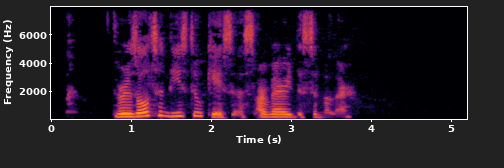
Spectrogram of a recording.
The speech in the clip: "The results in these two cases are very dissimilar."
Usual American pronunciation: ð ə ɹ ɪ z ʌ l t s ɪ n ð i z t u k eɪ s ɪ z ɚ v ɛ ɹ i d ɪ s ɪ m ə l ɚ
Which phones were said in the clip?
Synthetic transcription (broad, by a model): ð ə ɹ ɪ z ʌ l t s ɪ n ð i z t u k eɪ s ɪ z ɚ v ɛ ɹ i d ɪ s ɪ m ə l ɚ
